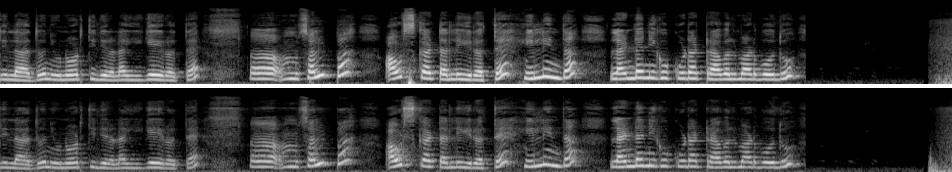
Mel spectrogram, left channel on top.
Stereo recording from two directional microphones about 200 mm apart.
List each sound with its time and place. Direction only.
0.3 s a woman's voice: 15° left (ahead or behind)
